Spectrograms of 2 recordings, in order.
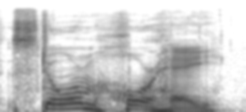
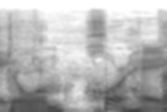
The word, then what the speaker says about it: Jorge: And if you're probably going to be stuck in over the weekend because the weather from Storm Jorge, is that the correct pronunciation? I think Jorge. We actually got on to the guy, one of the guys who does the weather over in Network 2, and we asked him to give us the correct pronunciation. – Hey guys, so it's Storm Jorge. – Jorge. – Storm Jorge. – Thanks very much.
